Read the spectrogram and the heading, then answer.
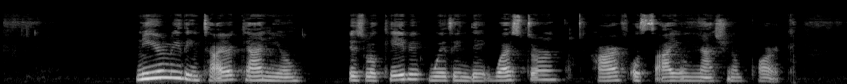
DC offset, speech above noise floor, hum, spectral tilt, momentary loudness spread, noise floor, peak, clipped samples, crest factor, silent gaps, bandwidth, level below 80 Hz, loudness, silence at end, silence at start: under 0.1%; 47 dB; none; -4 dB/octave; 15 LU; -68 dBFS; -4 dBFS; under 0.1%; 18 dB; none; 11.5 kHz; -66 dBFS; -21 LUFS; 0.55 s; 1.35 s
